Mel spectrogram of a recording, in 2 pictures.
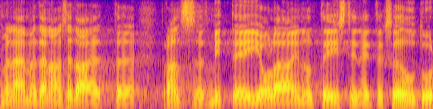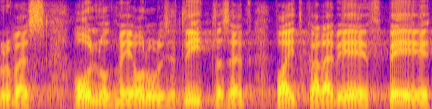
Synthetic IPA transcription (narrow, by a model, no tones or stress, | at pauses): me̞næeme̞t̪ænɑse̞d̪̥ɑe̞t̪ˑː | prɑnt̪suse̞d̪mit̪ːeejo̞le̞ɑjnult̪ːˑe̞ːsʲt̪inæjt̪ːˑe̞ksɤɦut̪urve̞s | o̞lnud̪me̞jeo̞lulise̞d̪̥liːt̪ˑlɑse̞d̪̥ | vɑjd̪̥kɑlæbiefpe̞ː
